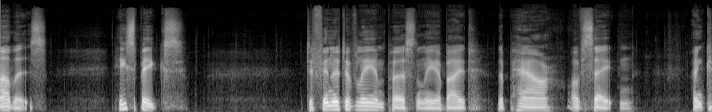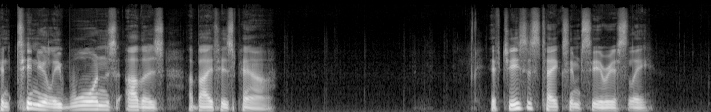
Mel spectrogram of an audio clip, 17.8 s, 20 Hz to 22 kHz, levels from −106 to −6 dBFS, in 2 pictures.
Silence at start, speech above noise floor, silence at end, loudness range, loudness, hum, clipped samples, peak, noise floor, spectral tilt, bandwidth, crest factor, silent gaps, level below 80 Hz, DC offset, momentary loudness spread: 0 s; 53 dB; 0.8 s; 8 LU; -24 LUFS; none; under 0.1%; -4 dBFS; -76 dBFS; -6 dB/octave; 16 kHz; 22 dB; none; -66 dBFS; under 0.1%; 15 LU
